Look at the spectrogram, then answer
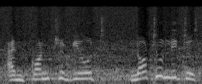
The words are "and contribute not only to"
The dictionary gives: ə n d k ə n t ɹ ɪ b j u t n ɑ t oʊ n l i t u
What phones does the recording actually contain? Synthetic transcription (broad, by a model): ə n d k ə n t ɹ ɪ b j u t l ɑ t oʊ l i t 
